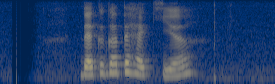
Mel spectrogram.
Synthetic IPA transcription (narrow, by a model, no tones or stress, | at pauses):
d̪ɛkəɡat̪əɦækʰijə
